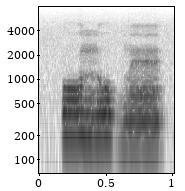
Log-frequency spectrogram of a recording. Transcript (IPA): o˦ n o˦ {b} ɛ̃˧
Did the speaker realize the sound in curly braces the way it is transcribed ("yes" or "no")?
yes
